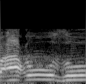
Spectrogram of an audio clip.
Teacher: تو اب مخرج کے تحت ان حروف کو ادا کرنے کی کوشش کیجئے، اور حرکات کو بھی دراز نہ ہو، بغیر کھینچے، بغیر جھٹکا دیے معروف پڑھیں گے. جیسے اعوذ، ذال پر پیش ہے تو اعوذ، دراز نہ ہو، کھینچے نہیں، اور ذال کو نرمی کے ساتھ ادا کرنا ہے جیسے ہم نے مشق کی.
